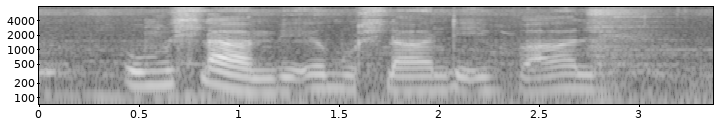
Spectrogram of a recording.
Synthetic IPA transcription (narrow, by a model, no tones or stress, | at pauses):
um̩ɬambʱieɓuɬantʼiːvaːlɛ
